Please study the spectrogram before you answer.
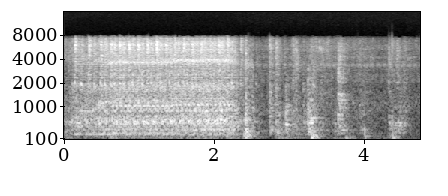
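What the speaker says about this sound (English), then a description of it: "I'm going to go back in and sew now just about a quarter of an inch down from the previous line of sewing" A sewing machine runs steadily for about two seconds stitching a small quilted fabric bag made from 6-inch squares, then stops, leaving a few soft handling knocks and clicks.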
